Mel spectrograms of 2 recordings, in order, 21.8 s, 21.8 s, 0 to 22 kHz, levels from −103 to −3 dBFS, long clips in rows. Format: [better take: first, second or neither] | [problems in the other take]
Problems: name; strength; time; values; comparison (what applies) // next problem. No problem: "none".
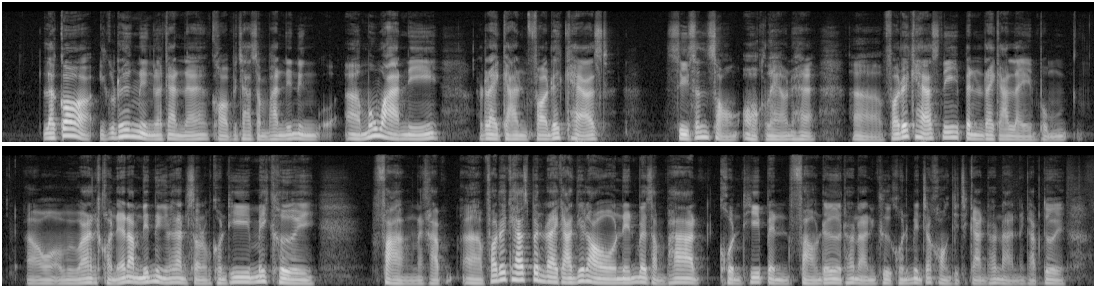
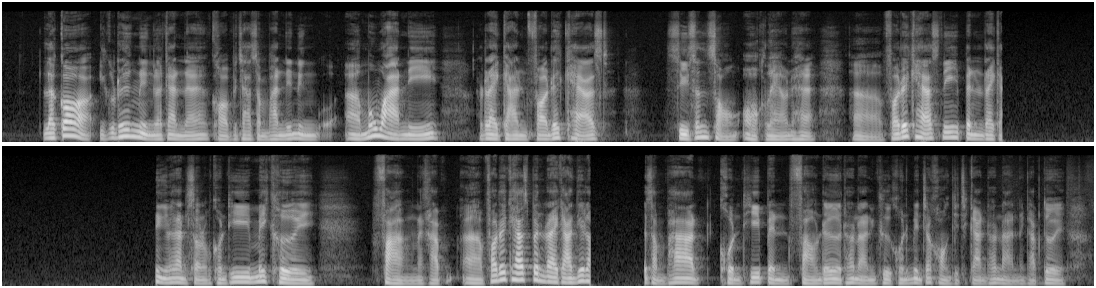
first | audio cutting out; at 10 s for 2.5 s and at 17 s for 0.5 s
